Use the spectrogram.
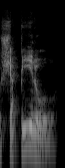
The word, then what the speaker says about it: Shapiro: I'm not sure where I got Shapiro from, but there you go, Shapiro, that's the right pronunciation.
